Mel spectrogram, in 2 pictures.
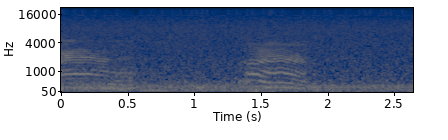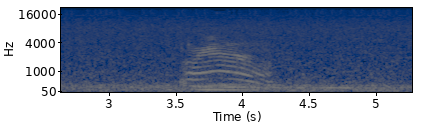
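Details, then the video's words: Female house cat possibly in heat utters three wavering, bending meows about two seconds apart over a hissy indoor background. "Weird noise cat"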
